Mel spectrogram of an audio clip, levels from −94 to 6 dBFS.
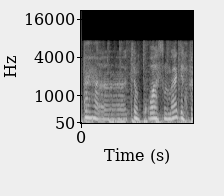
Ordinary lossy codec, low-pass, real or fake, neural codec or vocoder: none; 7.2 kHz; fake; vocoder, 22.05 kHz, 80 mel bands, WaveNeXt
